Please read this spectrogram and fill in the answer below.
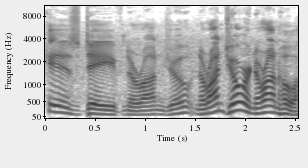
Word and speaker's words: Naranjo: Naranjo or Naranjo?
